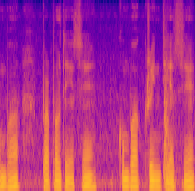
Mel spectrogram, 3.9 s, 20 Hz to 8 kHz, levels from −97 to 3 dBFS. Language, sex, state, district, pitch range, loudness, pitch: Nagamese, male, Nagaland, Dimapur, 100-115 Hz, -18 LUFS, 110 Hz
